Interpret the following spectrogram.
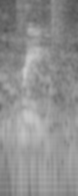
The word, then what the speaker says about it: Rain: want to pronounce sorry rain rain like the weather yeah yeah okay perfect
